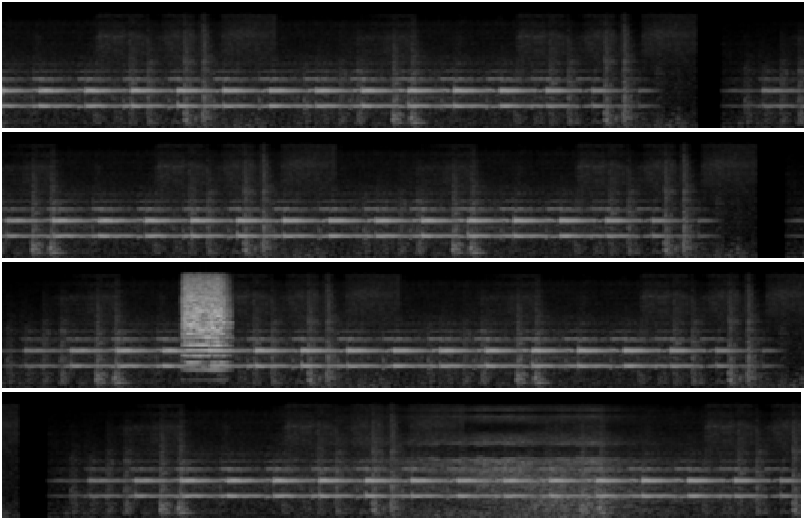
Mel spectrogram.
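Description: Japanese railroad crossing alarm bell ringing in a fast, steady, regular ding, cut by three brief silent gaps. A short, loud horn toot sounds partway through, and a rising rush of an approaching train builds near the end.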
